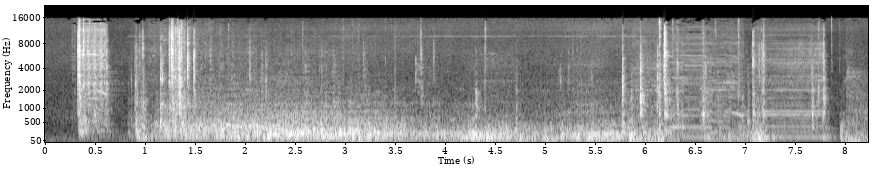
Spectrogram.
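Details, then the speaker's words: Third-generation (2005–2010) Honda Odyssey power sliding door after replacing the worn release actuator/solenoid, tested with the remote: short firm actuator buzz pressing the latch arm down without struggling, then even door travel and clean latching clicks; normal operation. "you can even pay attention to that actuator arm and notice that how it pushes it down with a nice authoritative buzz and it presses down on that assembly without struggling like the old motor"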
